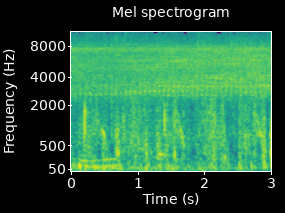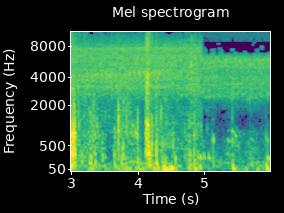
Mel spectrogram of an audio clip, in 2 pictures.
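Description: Footsteps crunch on a dirt forest path.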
